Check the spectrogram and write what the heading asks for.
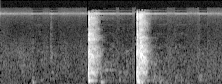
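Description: A man coughs twice, two short loud coughs just under a second apart near the middle.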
